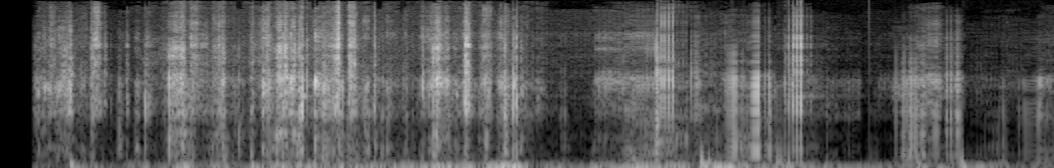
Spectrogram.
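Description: Close, loud scraping and knocking of handling noise on a hand-held action camera as a person moves and jumps, busiest in the first three seconds, with a few short vocal sounds in the second half.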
